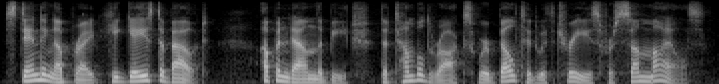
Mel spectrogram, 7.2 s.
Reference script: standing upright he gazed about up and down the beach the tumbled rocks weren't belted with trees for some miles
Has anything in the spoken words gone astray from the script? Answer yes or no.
yes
